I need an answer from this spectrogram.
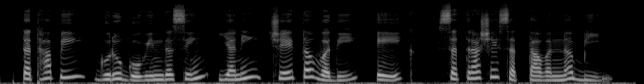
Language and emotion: Marathi, neutral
